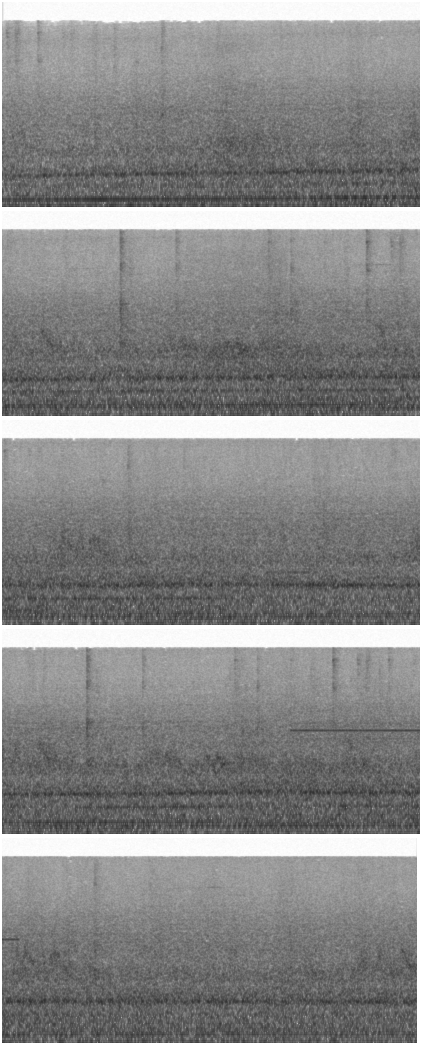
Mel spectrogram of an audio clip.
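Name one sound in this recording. A diesel city bus engine drones as the bus cruises along an open road.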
